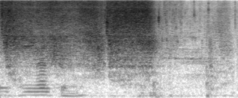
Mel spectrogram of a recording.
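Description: Kitchen mixer tap running into a stainless steel sink, then shut off abruptly about a second and a half in.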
